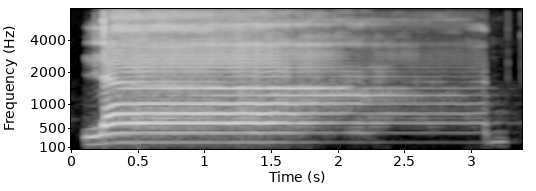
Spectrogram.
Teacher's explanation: harakat yang sebenar bermula pada lam. 6 harakat.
